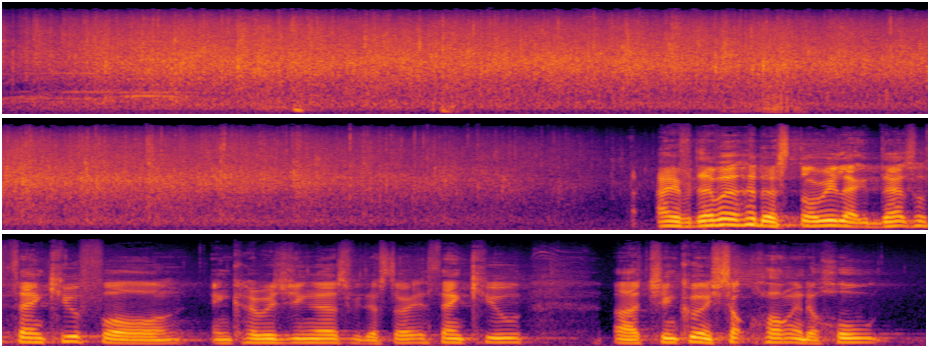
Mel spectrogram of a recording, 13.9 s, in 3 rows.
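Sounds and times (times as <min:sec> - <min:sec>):
audience applause: 0:00.0 - 0:07.9
speech: 0:07.9 - 0:13.8.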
